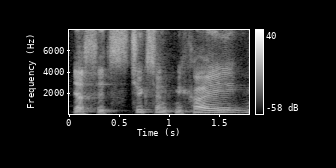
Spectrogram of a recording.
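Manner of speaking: ordinary delivery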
